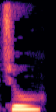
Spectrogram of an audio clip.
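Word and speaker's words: chu (蛛): Châu hay chu, chúng ta thường quen đọc là chi thù nhưng theo phiên thiết trong từ nguyên thì phải đọc là chu. Châu, mới đúng, người Trung Hoa thường có nhiều âm giống nhau nhưng nghĩa khác nhau.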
